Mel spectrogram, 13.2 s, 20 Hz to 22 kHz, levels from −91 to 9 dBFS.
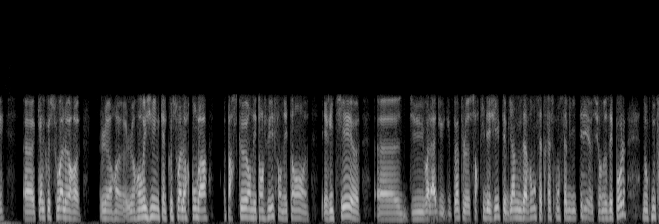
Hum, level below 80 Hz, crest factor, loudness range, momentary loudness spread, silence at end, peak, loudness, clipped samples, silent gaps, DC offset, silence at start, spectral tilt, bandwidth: none; -66 dBFS; 16 dB; 3 LU; 11 LU; 0 s; -8 dBFS; -24 LUFS; under 0.1%; none; under 0.1%; 0 s; -11 dB/octave; 4 kHz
